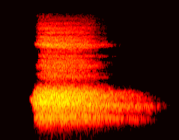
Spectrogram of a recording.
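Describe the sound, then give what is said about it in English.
A single slow, deep breath during a relaxation exercise: a soft, airy rush swells quickly, then fades gradually over about two seconds, heard alone with no talking. “with each breath, each breath you take in, you breathe out, your body relaxes more and more”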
